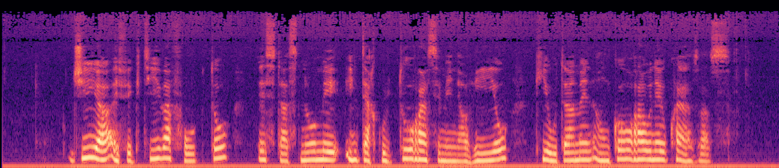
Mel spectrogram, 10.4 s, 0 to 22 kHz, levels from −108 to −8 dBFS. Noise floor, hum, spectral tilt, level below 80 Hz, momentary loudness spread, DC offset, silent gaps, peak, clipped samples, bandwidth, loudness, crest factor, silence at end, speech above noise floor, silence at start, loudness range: -39 dBFS; none; -6.5 dB/octave; -36 dBFS; 11 LU; under 0.1%; none; -2 dBFS; under 0.1%; 16.5 kHz; -20 LUFS; 16 dB; 0 s; 20 dB; 0.05 s; 1 LU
